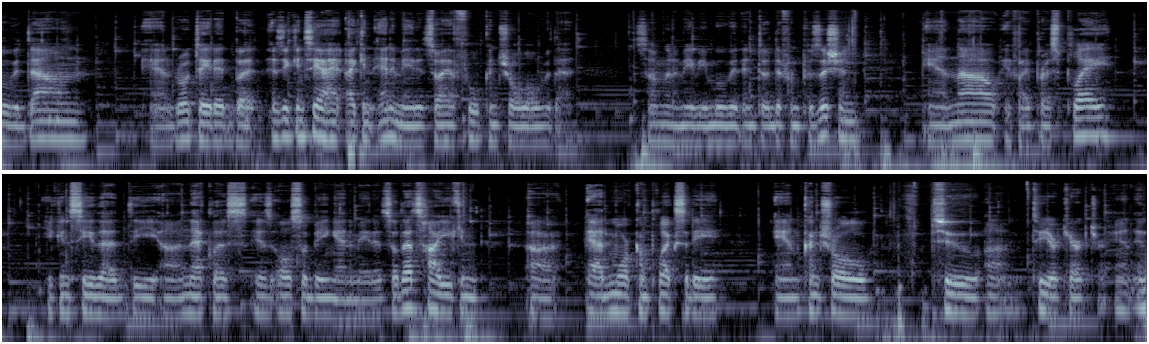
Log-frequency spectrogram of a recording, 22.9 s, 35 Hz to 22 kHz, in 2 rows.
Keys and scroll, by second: 3.2 w.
